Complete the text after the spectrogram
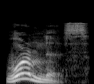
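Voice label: "warmness", English, British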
